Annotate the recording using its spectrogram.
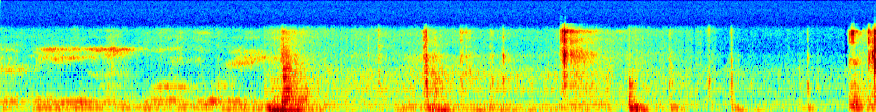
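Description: Scattered clicks and knocks, like a keyboard and desk being handled, the loudest a thump about a second and a half in, with a faint voice in the background at the start.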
